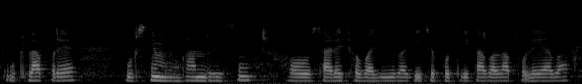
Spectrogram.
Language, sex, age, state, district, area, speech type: Odia, female, 30-45, Odisha, Balangir, urban, spontaneous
